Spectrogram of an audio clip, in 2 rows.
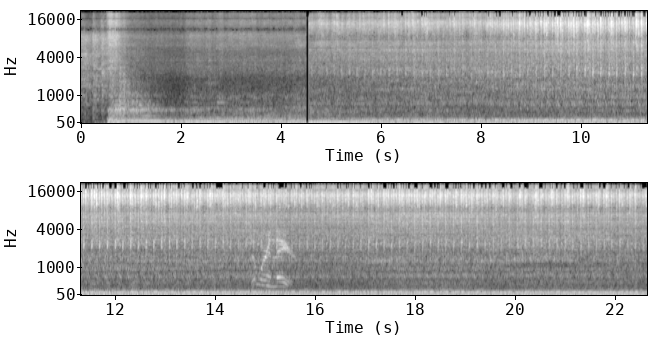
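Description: A 2010 Chevrolet Camaro SS LS V8 with a failed rocker arm starts up and runs continuously, a loud, close, steady rumbling idle with a brief rev partway through.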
